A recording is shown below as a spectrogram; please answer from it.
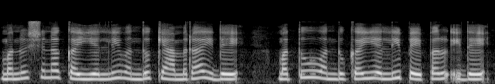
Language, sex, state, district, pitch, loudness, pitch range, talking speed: Kannada, female, Karnataka, Bidar, 255 Hz, -14 LUFS, 245-285 Hz, 120 wpm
